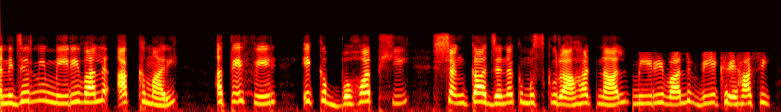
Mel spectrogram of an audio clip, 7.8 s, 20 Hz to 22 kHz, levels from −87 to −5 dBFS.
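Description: Right after "ਮੁਸਕਰਾਹਟ ਨਾਲ", at 6.27 s, there is a handover gap. The call was switched from one network to another. No speech frames got through during the switch. The speech fades out in a few tens of milliseconds. Then there is silence for 60 ms, until 6.33 s. Whatever was said in that moment is gone.

From 6.33 s to the end there is a fallback to narrowband. Before this, the clear, wideband speech fits HD Voice at a high rate, around 23.85 kbit/s. Afterwards the call drops to the older narrowband codec, likely at 12.2 kbit/s. Nothing above 4 kHz remains. The sibilants lose their edge. The speech sounds duller and rougher for the last stretch.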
